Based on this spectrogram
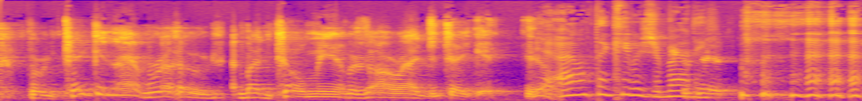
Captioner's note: laughter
